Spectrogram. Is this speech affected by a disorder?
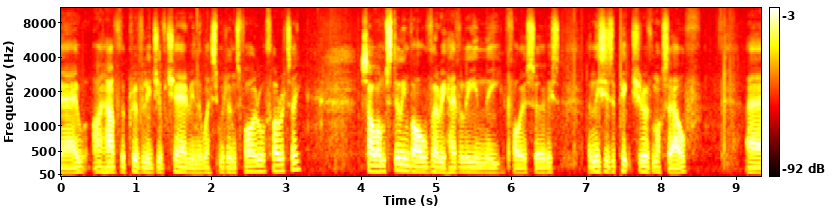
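No.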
